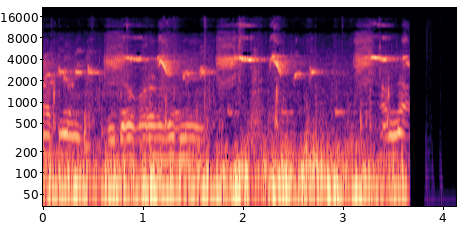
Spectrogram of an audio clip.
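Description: Birds chirping and calling outdoors beside a canal, several bright, repeated tweets and short whistles close by over a low rumble of wind, before the sound cuts off abruptly near the end.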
